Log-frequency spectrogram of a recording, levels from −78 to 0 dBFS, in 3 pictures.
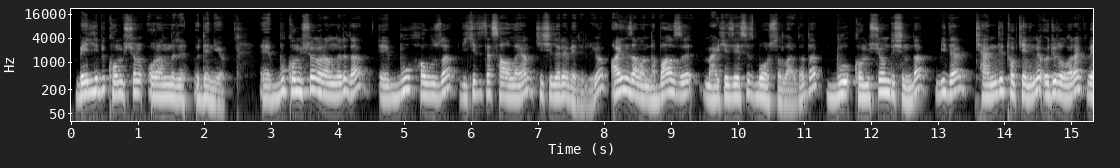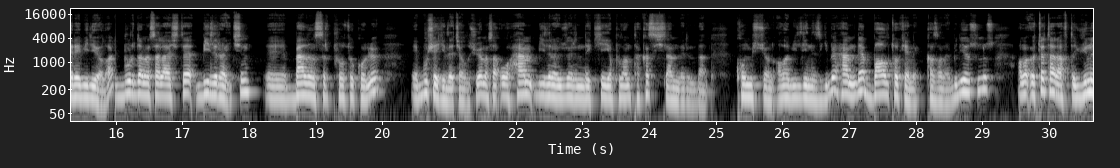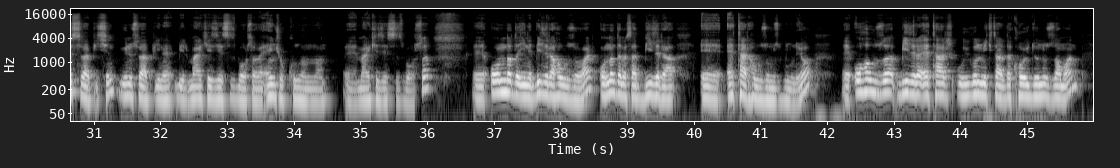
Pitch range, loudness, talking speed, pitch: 125-155 Hz, -16 LUFS, 140 wpm, 135 Hz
